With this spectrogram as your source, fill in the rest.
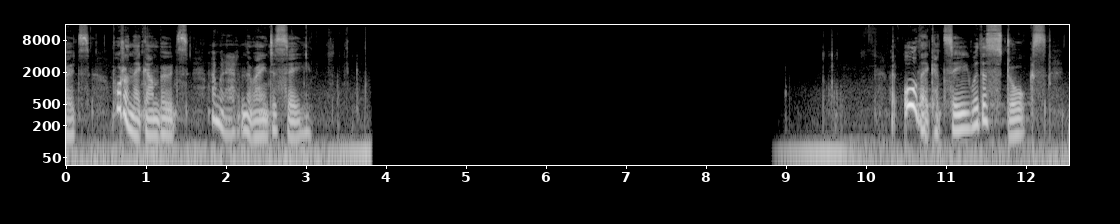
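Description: An elderly woman reads aloud calmly and expressively, close by.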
